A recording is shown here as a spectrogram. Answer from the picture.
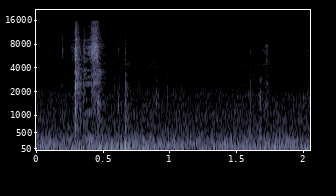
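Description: Mostly near silence, with a brief soft scrape of a tarot card being slid off the deck about a third of a second in.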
